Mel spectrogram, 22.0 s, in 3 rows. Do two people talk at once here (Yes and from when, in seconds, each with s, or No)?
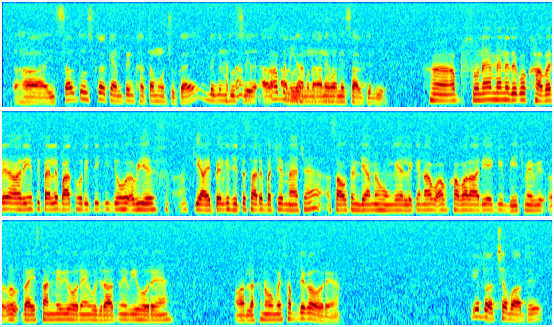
Yes, from 3.1 s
